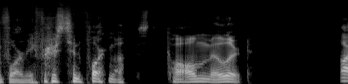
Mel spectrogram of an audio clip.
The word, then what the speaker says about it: Paul Millerd: if not irrationally concerned that I'm saying your name wrong so say your name for me first and foremost Paul Millard all right this is great so I wrote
